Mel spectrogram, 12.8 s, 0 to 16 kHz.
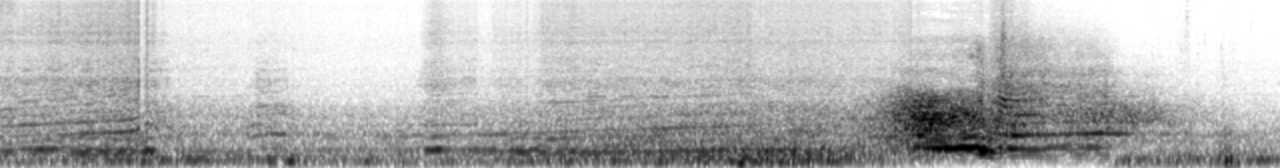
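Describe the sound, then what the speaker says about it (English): A Ferrari F12's V12 engine revs hard in race mode and climbs through the gears, its pitch dropping abruptly at each upshift before rising again. Loud and close throughout. "upshifts, absolutely brutal upshifts here. We are in race mode."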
